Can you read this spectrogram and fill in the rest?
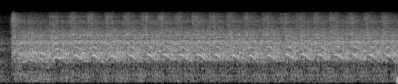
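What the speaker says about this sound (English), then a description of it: "This is how your car starts." A straight-piped Toyota Tacoma engine cranks and catches, then holds a loud, raspy, steady roar close by for several seconds.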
